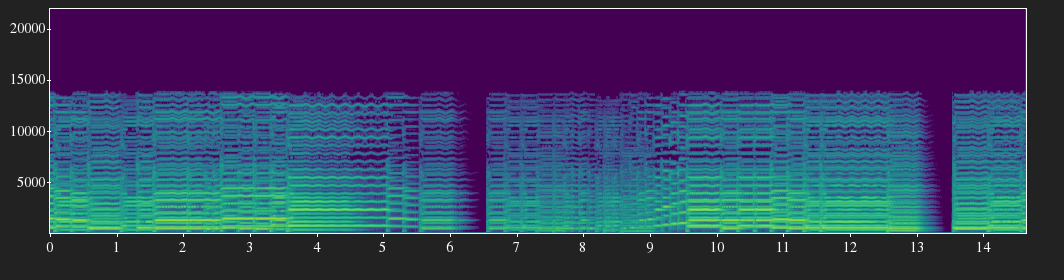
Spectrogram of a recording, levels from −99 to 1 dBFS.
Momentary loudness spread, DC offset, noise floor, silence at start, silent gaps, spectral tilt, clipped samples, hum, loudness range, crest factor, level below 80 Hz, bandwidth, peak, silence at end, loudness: 15 LU; under 0.1%; -44 dBFS; 0 s; none; 0 dB/octave; under 0.1%; none; 13 LU; 16 dB; -62 dBFS; 14 kHz; -2 dBFS; 0 s; -16 LUFS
